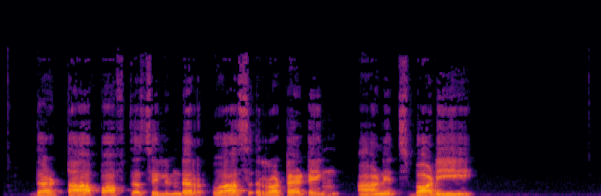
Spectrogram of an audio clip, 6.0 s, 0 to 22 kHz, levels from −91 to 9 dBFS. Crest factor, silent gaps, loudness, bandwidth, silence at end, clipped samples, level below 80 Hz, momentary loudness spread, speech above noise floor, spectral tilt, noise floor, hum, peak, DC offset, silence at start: 18 dB; none; -18 LUFS; 16 kHz; 1.3 s; under 0.1%; -64 dBFS; 9 LU; 56 dB; -5 dB/octave; -74 dBFS; none; -2 dBFS; under 0.1%; 0.35 s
